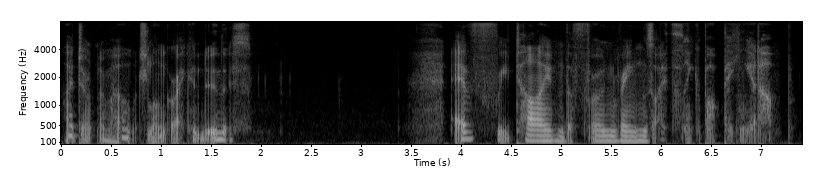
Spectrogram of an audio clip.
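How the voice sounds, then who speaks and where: A man playing a paranoid, isolated man in an audio drama, halting and stammering, often sighing and dropping into whispers. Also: mid-range voice, huge pitch swings, vocal fry, dry recording, heavily acted. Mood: paranoid, despairing. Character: paranoid isolated man unravelling under a creeping unseen menace. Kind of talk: audio drama monologue, fragmented confessional.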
